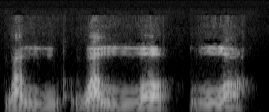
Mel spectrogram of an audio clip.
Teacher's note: untuk lafaz jalalah yang tebal, itu vokal itu dipaksa ke arah atas, bukan ke la. Kalau gini la, la. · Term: huruf lam yang tebal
